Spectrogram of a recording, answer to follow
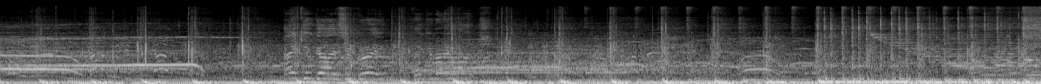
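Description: A live rock band playing loud over a concert PA, with a steady heavy drum beat and cymbals thickening near the end. Crowd cheering and whooping over it, heard from among the audience.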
